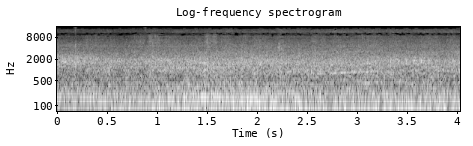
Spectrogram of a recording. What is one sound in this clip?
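A motor scooter approaches and passes nearby.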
